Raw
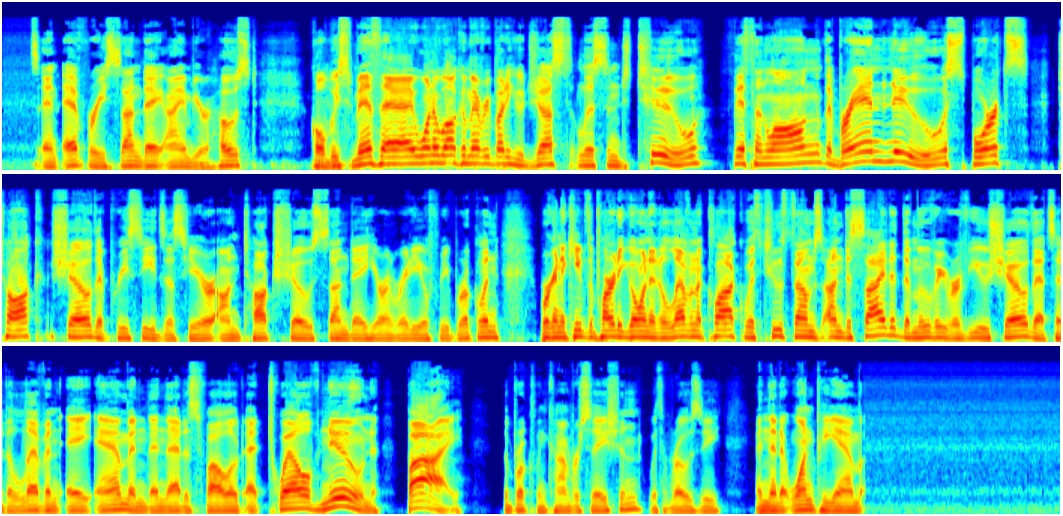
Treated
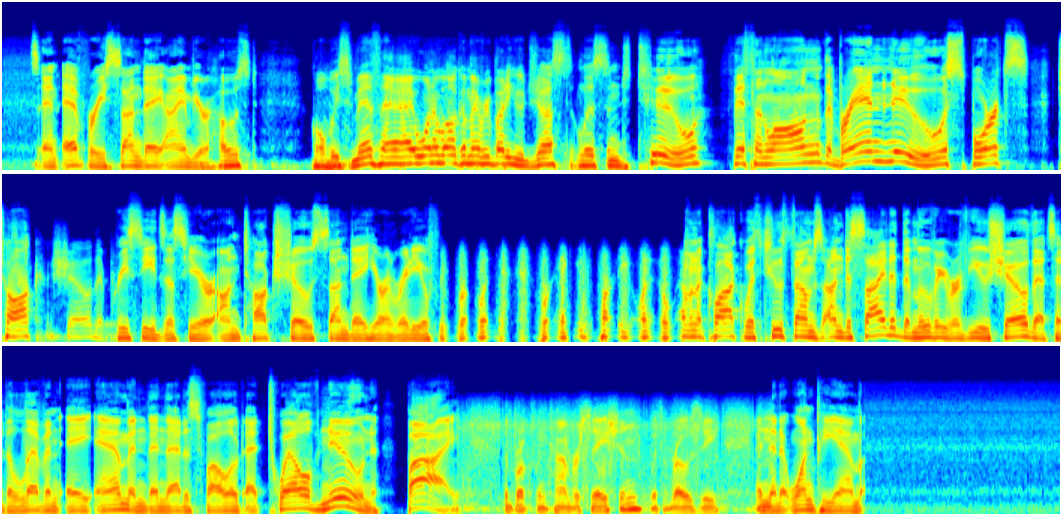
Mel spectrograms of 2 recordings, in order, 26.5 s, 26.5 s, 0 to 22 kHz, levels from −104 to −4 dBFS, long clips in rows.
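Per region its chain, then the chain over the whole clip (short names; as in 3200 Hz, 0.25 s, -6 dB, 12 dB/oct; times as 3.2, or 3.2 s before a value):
1.84–5.45 tilt shelf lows +8.5 dB, about 690 Hz + phaser 1.4 Hz, delay 4.5 ms, feedback 42% + three-band expander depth 40%
9.05–9.77 LPF 2400 Hz 24 dB/oct + notches 50/100/150/200/250/300/350/400/450 Hz + compressor 4:1, threshold -35 dBFS
12.48–14.51 delta modulation 16 kbps, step -22 dBFS + LPF 1100 Hz 6 dB/oct + dB-linear tremolo 5.9 Hz, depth 39 dB
21.43–24.06 delta modulation 32 kbps, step -33.5 dBFS + speaker cabinet 140–3900 Hz, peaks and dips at 140 Hz +10 dB, 420 Hz +3 dB, 820 Hz -4 dB, 3100 Hz +8 dB
whole clip: LPF 6000 Hz 24 dB/oct; limiter -13 dBFS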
